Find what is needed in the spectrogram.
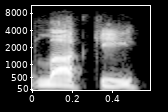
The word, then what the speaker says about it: latke: My British grandmother would have said latke. Most of us say latke, but that's latke. Only because it's winning out. – What did you say, latke? – Latke rhymes with vodka.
